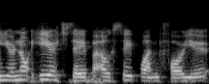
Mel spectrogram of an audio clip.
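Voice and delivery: usual speaking voice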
